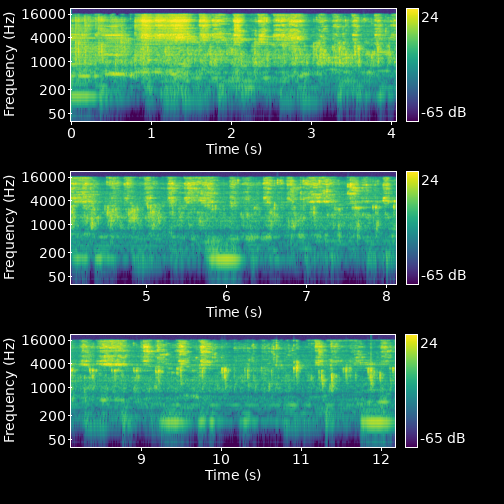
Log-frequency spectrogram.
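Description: A live Chilean folk ensemble playing: strummed guitars and an accordion over a steady rhythm, with a few deep notes standing out about halfway through and again near the end.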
